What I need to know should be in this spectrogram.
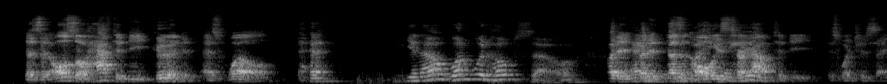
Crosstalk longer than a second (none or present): present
